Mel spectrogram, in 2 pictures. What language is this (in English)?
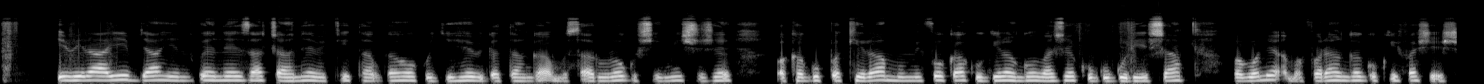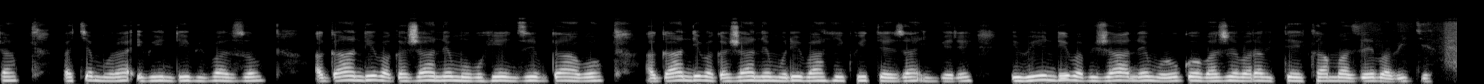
Kinyarwanda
